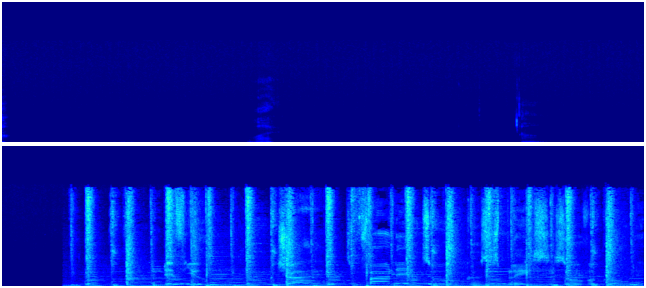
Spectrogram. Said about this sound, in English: I will say, sometimes I feel like your gasp set me up for something that then ends up not being as big, but that was on brand. Your gasp actually could have been louder. Try it again.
